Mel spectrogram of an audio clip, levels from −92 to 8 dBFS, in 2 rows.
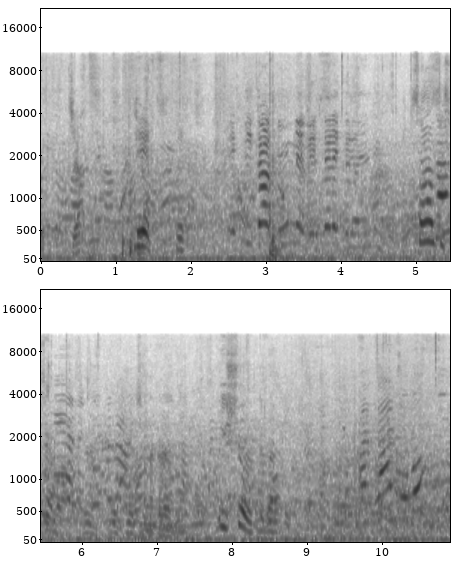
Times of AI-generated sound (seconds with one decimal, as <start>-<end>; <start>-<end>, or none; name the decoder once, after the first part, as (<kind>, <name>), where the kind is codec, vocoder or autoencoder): none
